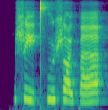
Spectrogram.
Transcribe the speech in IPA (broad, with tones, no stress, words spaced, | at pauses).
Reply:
ʂe˥˩ɪ̯t̪ʰu˥ʂɑ˥˩ʊ̯pä˧˥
